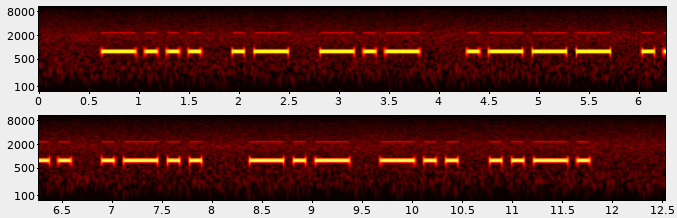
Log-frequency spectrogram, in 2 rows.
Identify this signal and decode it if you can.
Morse code (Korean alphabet), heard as a keyed tone, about 11 wpm, 790 Hz. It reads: 동혁은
